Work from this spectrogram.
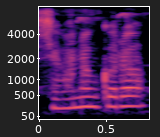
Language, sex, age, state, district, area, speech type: Odia, female, 18-30, Odisha, Malkangiri, urban, spontaneous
